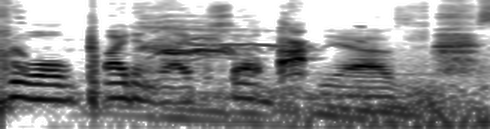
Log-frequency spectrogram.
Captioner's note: laughs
